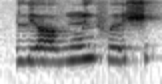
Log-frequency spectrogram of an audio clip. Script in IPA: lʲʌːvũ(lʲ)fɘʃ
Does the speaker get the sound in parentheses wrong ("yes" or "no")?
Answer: no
